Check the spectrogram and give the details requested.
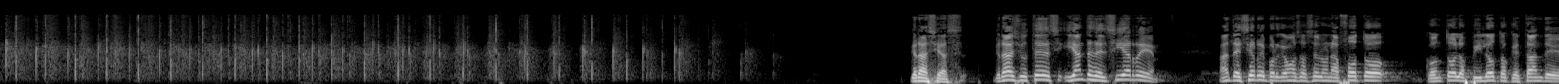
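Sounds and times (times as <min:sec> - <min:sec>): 
audience applause: 0:00.0 - 0:07.8
speech: 0:09.1 - 0:15.5.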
